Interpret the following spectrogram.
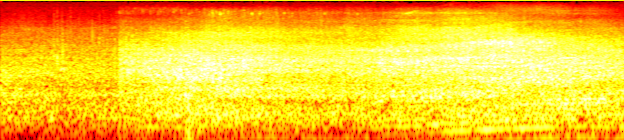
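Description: Road traffic: cars driving past on the village street, a steady tyre and engine hiss that rises suddenly about a second in.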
